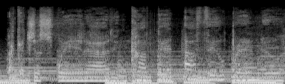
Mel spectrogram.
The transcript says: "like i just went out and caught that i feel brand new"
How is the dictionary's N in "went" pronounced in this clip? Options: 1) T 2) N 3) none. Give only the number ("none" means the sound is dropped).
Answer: 3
